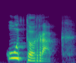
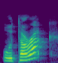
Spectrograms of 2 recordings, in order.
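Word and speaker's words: utorak: to the spanish one so uttorak not uttarak but uttorak wednesday is srieda sri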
